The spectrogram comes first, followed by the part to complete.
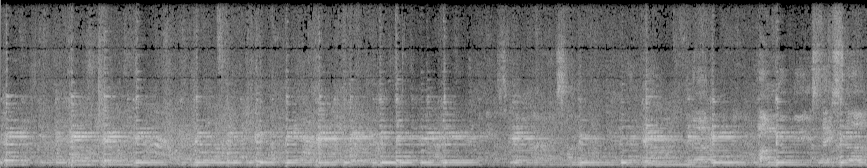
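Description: Ukulele played steadily, its strings plucked and strummed in a continuous run of ringing chords.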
